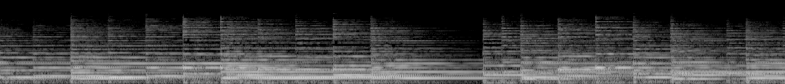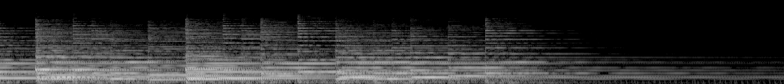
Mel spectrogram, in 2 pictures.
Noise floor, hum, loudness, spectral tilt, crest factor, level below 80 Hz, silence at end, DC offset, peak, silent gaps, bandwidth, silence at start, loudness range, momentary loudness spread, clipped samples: -49 dBFS; none; -20 LUFS; -5.5 dB/octave; 14 dB; -44 dBFS; 1.25 s; under 0.1%; -6 dBFS; none; 10 kHz; 0 s; 6 LU; 7 LU; under 0.1%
